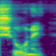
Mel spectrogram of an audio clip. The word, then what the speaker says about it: Sone: Obviously we were calling him wrong the whole time. It was, Sone Aluko were calling him, but then one day I think someone asked him, how do you say it? And he went, oh, it's Shawnee.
